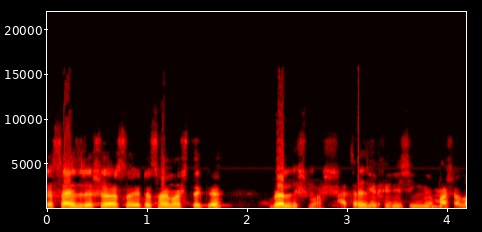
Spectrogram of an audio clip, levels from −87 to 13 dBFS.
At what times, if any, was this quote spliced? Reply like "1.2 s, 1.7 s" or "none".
3.1 s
